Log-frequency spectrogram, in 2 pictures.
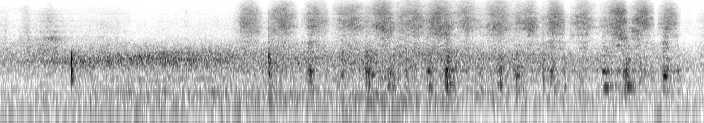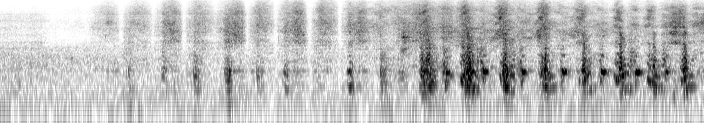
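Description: Cloth rubbing finish into the top of a wooden coffee table, a soft brushing scrape repeated in quick back-and-forth strokes that grow busier and louder toward the end, close and alone.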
